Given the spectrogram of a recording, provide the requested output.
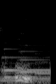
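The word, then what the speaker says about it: ו: How do you say the word and in Hebrew? Well, it's the word ve. But sometimes this ve becomes u. So why and when does this happen? Well, v becomes u in two environments.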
